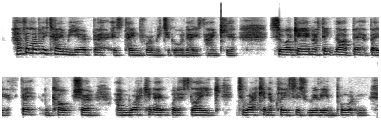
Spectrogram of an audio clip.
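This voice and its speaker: A man with a Scottish accent, fairly high in pitch, with fairly even intonation at a moderate pace. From Scotland. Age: 60s. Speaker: HR professional and coach. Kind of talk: webinar panel talk.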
